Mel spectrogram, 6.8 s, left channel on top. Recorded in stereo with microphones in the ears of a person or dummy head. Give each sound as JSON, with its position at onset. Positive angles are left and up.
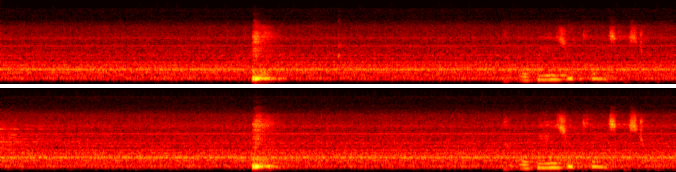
{"t": 2.5, "sound": "a snare drum", "side_deg": 10, "distance_m": 4.5}
{"t": 5.0, "sound": "a man speaking", "side_deg": -10, "distance_m": 1.4}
